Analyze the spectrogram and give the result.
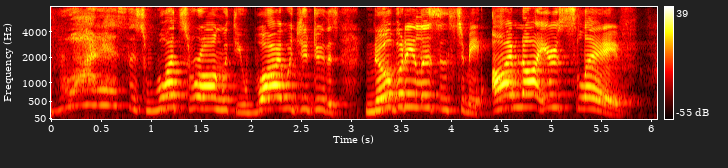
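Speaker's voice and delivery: furious, high-pitched, angry shouted rant. Showing how people overreact on walking into a messy room: acting out angry yelling. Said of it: "we just start yelling".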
